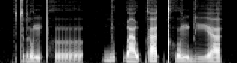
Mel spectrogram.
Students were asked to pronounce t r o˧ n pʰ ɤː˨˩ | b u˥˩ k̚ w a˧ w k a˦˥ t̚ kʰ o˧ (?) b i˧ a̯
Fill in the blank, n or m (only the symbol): n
